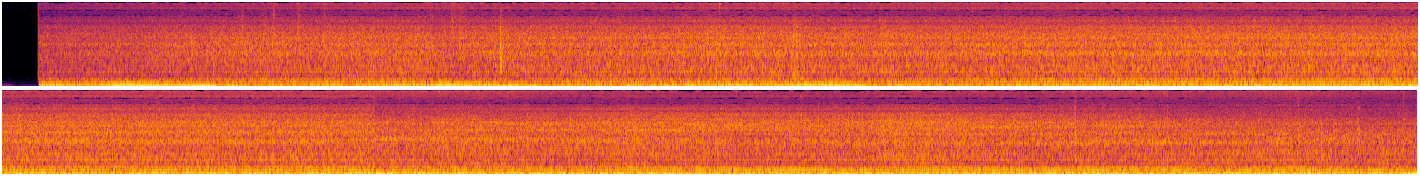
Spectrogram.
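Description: Car engine running amid steady street traffic noise. About two-thirds of the way through, a low drone comes in and wavers up and down.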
